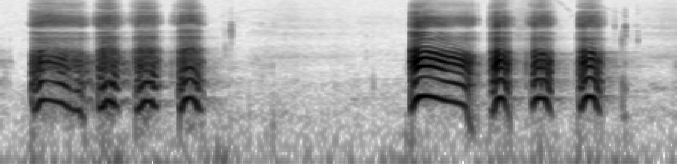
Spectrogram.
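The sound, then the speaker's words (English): A man's voice imitates a crow call, the kind used to make a wild turkey gobble during a hunt. There are two bursts of short, harsh, nasal caws separated by a pause, sounded alone. “a crow call, you can kind of lull him. Yeah. It doesn't make sense. Lull him into gobbling. In other words, what you're doing is I'll crow, ah,”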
